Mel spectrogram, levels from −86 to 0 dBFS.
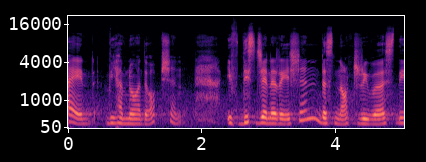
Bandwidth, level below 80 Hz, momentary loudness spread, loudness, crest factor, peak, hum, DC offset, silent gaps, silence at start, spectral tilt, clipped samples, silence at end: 15.5 kHz; -70 dBFS; 14 LU; -28 LUFS; 18 dB; -10 dBFS; none; under 0.1%; none; 0 s; -3.5 dB/octave; under 0.1%; 0 s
